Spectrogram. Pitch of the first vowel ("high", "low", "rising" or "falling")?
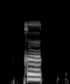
low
